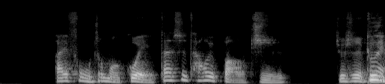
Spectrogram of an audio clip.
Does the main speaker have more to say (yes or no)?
no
